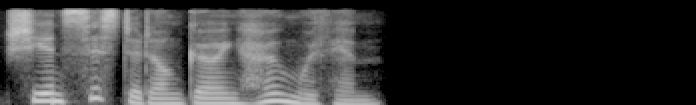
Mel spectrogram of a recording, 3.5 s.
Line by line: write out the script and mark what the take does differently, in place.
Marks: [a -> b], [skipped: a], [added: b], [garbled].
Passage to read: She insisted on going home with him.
She insisted on going home with him.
